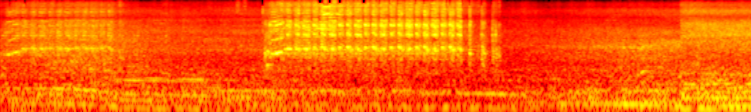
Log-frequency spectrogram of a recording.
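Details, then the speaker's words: Older Yamaha NMAX scooter that won't start: the starter spins the engine steadily for several seconds but it never fires; fuel is present and water was found in the fuel, possibly rainwater. "Oke, ini kedatangan motor Yamaha NMAX old dengan keluhan tidak bisa hidup alias tidak bisa nyala mesin Yamaha NMAX ini. Coba kita starter."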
